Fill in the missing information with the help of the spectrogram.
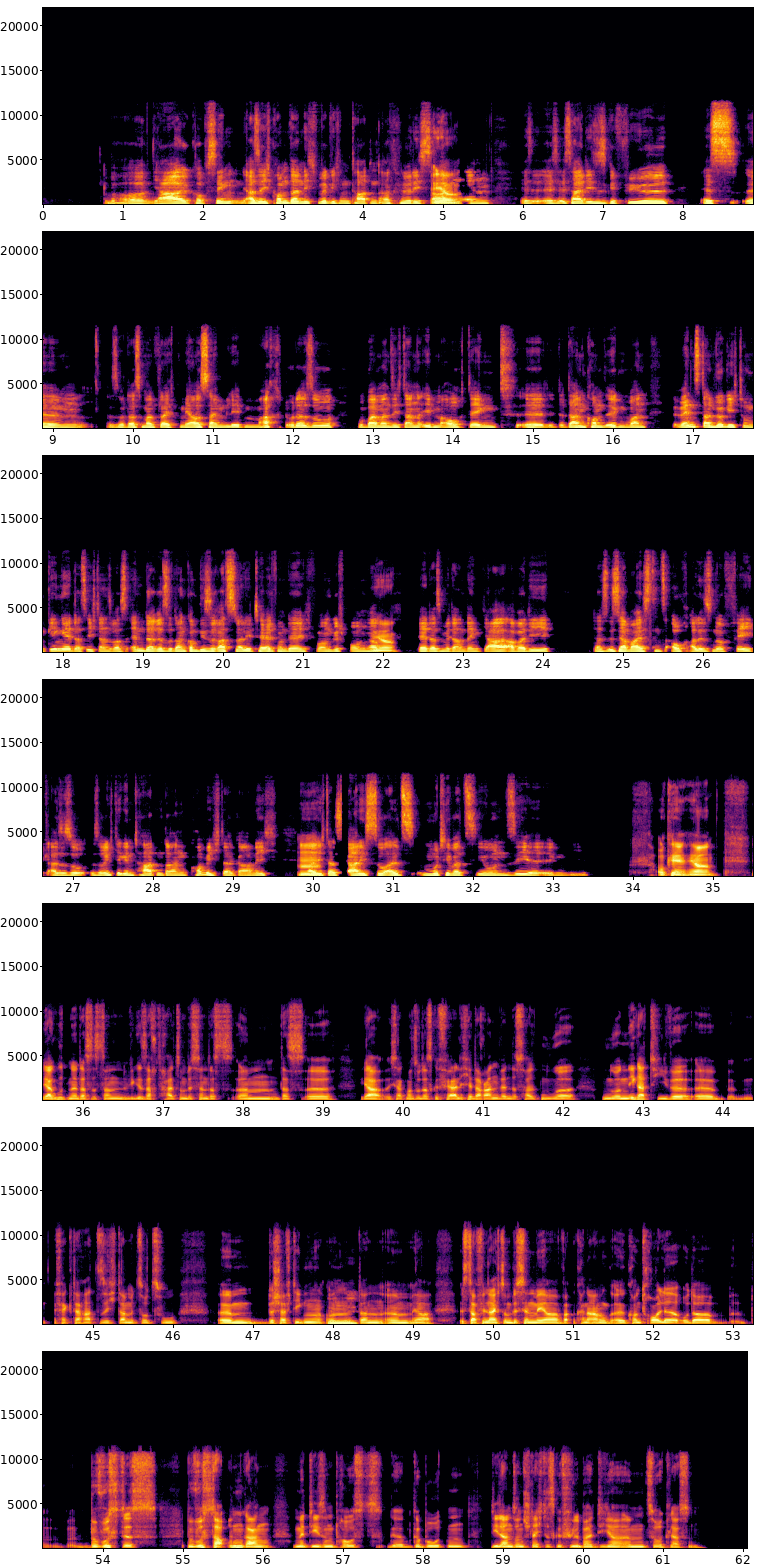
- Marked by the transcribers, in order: other background noise; laughing while speaking: "Tatendrang"; stressed: "negative"
- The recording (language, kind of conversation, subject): German, podcast, Welchen Einfluss haben soziale Medien auf dein Erfolgsempfinden?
